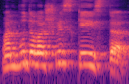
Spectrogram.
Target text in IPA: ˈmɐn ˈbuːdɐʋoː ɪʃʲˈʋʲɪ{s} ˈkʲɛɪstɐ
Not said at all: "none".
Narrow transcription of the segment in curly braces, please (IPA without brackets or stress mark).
s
